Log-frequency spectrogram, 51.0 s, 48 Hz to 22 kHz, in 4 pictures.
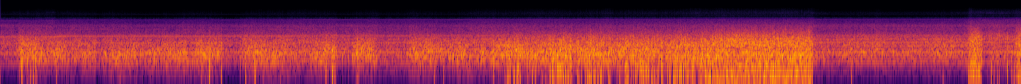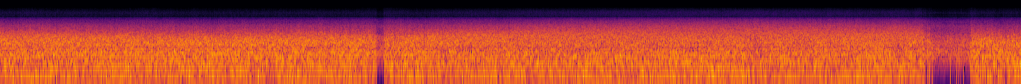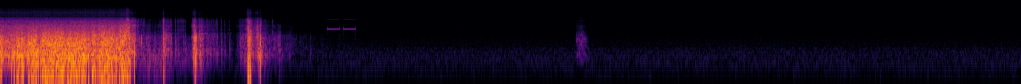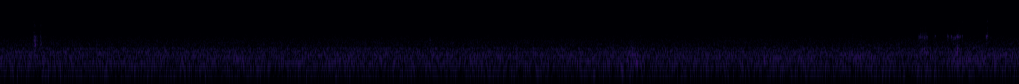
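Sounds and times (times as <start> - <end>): electric motor and propeller whine: 0.0 - 27.3
wind rushing over microphone: 0.0 - 27.4.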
